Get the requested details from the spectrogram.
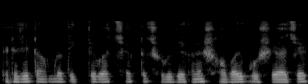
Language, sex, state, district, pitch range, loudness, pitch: Bengali, male, West Bengal, North 24 Parganas, 115-125 Hz, -35 LUFS, 125 Hz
